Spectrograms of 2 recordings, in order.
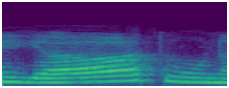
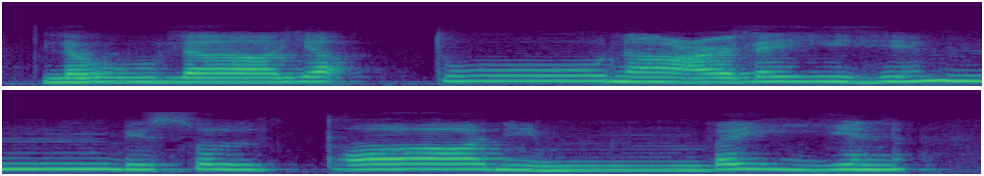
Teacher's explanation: یا تو میں آپ نے یا تو نہ نہیں کہنا، تھوڑا سا جھٹکا دینا ہے، حمزہ ساکن ہے. جب حمزہ ساکن ہوتا ہے ہمارے پاس تو ہم کیا کرتے ہیں، وہاں پہ تھوڑا سا ہلکی سے اس کو جھٹکا سا دے کے پڑھتے ہیں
